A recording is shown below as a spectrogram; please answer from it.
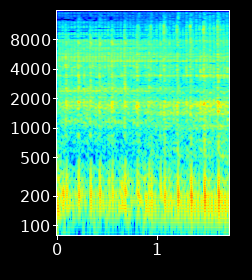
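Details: Motorized bicycle 2-stroke engine on first start, running break-in oil/gas premix, idling: quick, even popping about eight or nine a second, no misses or surging; normal idle.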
